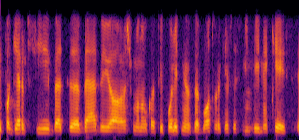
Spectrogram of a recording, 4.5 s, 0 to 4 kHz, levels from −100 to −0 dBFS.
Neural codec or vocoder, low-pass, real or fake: none; 3.6 kHz; real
